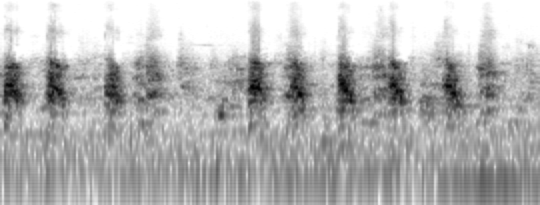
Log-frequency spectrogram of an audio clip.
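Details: Three-year-old black and tan unaltered male Cairn Terrier and Lhasa Apso mix at OC Animal Care, barking in a steady run of sharp mid-pitched barks, roughly two per second, with kennel room echo.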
